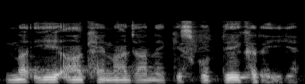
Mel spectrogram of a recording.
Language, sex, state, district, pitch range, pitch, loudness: Hindi, male, Bihar, Gopalganj, 100-110 Hz, 105 Hz, -22 LUFS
